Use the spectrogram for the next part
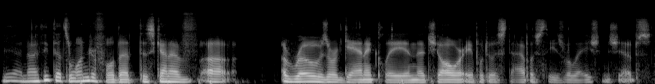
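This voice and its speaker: A man's voice: fairly low pitch, a little fast, no room sound. Laid-back man hosting an interview. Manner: relaxed, easygoing, frequent "uh" fillers. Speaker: radio show host. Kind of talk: conversational interview.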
